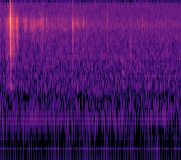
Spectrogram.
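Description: A sharp click from a plastic terminal strip and spade terminals being handled on a plastic enclosure lid, followed by a fainter tick about a second later, over a faint steady low hum.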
